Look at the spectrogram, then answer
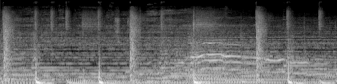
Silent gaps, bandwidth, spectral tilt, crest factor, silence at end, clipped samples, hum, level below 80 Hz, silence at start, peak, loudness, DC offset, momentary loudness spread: none; 16 kHz; -5 dB/octave; 12 dB; 0 s; under 0.1%; none; -18 dBFS; 0 s; 0 dBFS; -13 LUFS; under 0.1%; 6 LU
